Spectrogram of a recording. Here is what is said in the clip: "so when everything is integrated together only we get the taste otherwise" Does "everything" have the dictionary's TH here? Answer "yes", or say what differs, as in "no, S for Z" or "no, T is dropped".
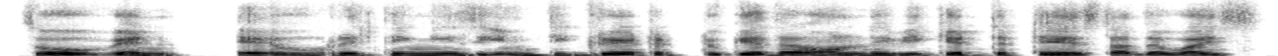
no, T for TH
